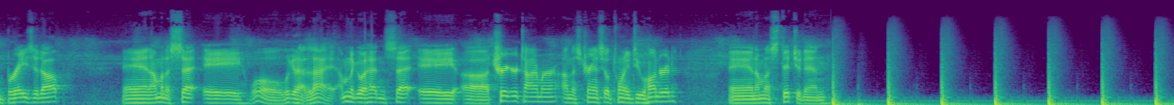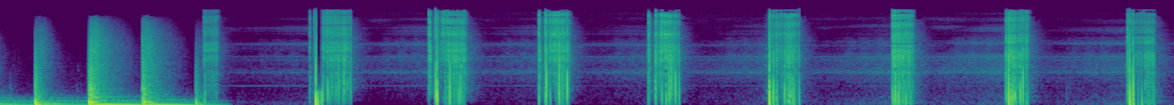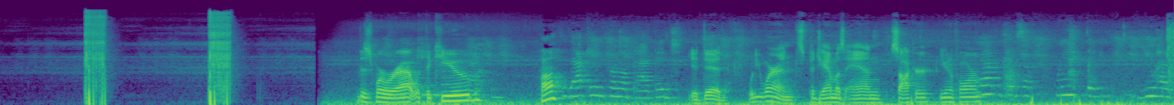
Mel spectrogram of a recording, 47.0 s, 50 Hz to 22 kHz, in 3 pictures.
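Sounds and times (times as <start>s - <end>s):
music with steady drum beat: 11.1s - 18.6s
welding arc bursts: 18.3s - 18.8s, 19.7s - 20.6s, 21.2s - 25.0s, 25.6s - 36.6s.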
